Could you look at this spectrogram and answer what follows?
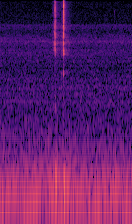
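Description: A computer mouse gives two quick, crisp clicks close by, faint against a quiet low hum, with no speech.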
